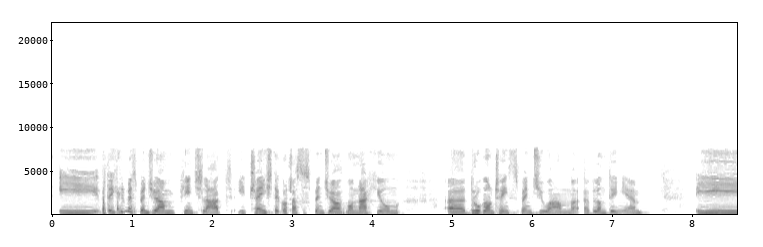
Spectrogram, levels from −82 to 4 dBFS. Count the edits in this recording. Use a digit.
1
